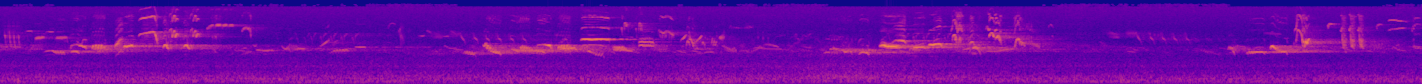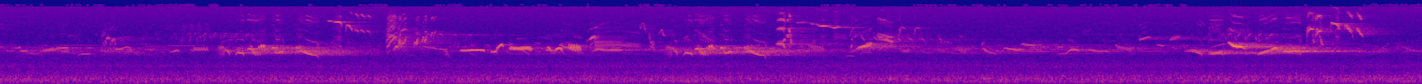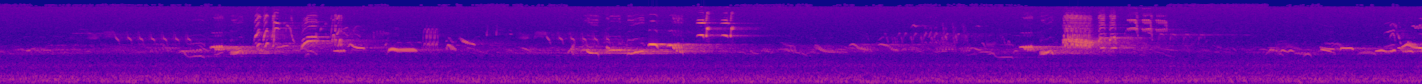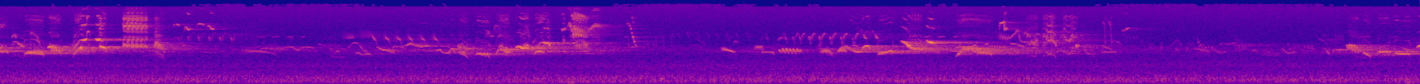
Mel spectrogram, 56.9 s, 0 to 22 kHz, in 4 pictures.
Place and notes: Pflügerstraße, Berlin, Deutschland - Birds at Dawn
If you can't sleep, you can still record - and even at a time when you would normally sleep...
And it's beautiful to do that.
From top floor window to backyard.
On a Sony PCM100 with mics in pan mode
8 June 2020, ~04:00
